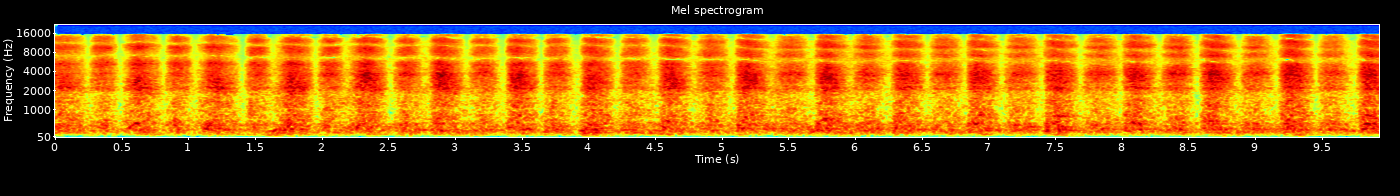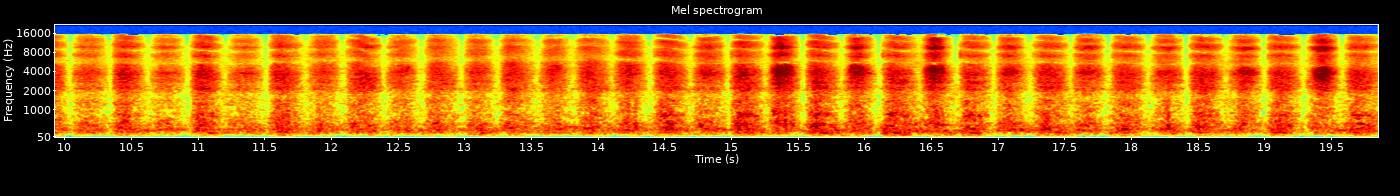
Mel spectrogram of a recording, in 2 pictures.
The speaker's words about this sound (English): On our last breath, we'll put our thumb tips together at the top of above our head. Last breath, breath of fire, begin.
